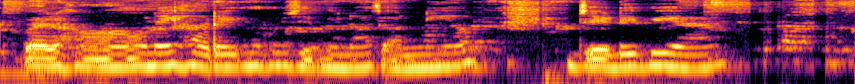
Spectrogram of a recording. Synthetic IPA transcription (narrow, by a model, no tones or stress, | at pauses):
pəɾɦãːʊnẽːɦəɾeːkɦʊsiːd̪iːnaːt͡ʃaːniːãːd͡ʒeːɽeːbiːɛː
